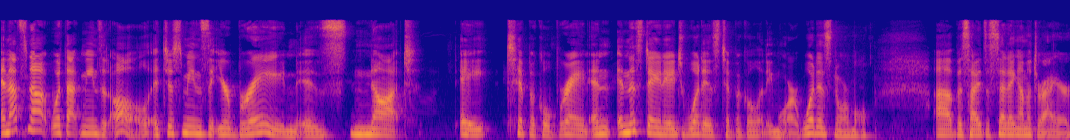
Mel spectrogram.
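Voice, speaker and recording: Against a quiet background, a woman with a normal speaking voice speaks at a moderate pace and fairly low pitch, with lively intonation. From US South, Birmingham, Alabama. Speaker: podcast host. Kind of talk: casual chat.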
